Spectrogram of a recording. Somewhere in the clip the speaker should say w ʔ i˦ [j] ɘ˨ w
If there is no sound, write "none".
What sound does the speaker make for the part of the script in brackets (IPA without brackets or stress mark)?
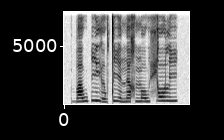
j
